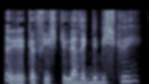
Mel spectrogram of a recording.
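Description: A cranky old wizard who grumbles but softens with children, as a male narrator voices him. His voice sits a little higher than the reader's own and is louder. The recording is dry and close. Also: normal speed, dry recording, natural voice. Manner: grumbling, gruff delivery.

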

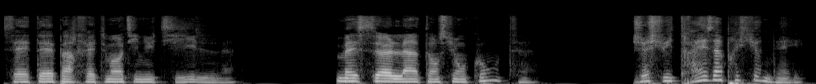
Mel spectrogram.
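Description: A man voicing a soft-spoken sorceress seer. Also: medium pitch, animated, takes it slowly, long pauses, no room sound, clean studio sound. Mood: mocking. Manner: soft and pleading, then melodious. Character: seductive female seer, sorceress disguised as mother.

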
